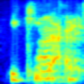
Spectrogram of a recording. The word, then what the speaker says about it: Ikigai: Yeah, it is Ikigai. Ikigai.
